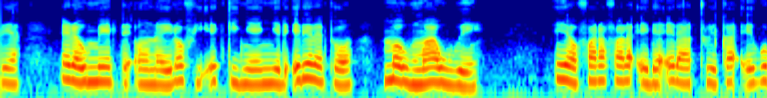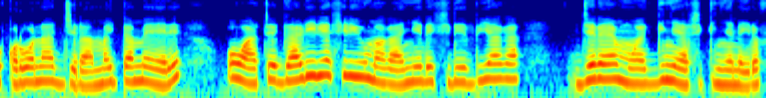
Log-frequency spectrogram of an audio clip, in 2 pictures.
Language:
Kikuyu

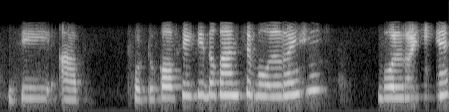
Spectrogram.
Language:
Hindi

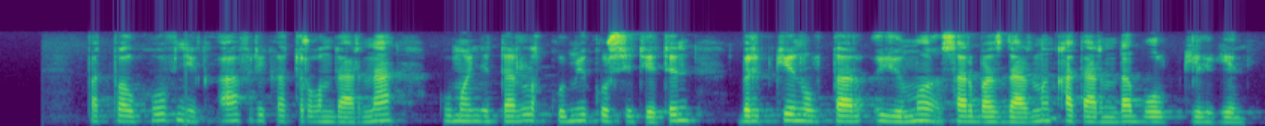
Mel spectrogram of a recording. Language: Kazakh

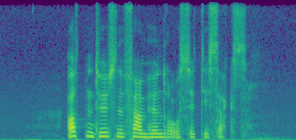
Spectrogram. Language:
Norwegian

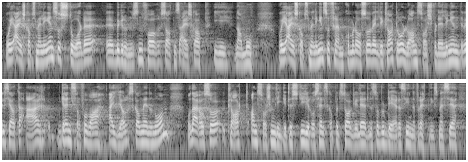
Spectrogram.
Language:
Norwegian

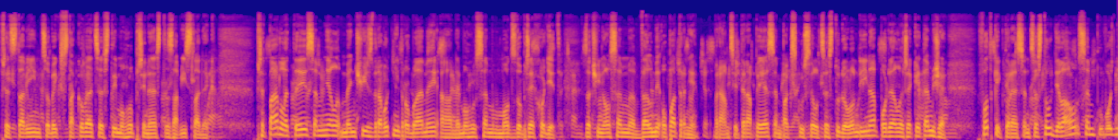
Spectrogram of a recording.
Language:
Czech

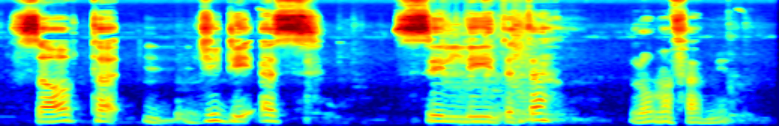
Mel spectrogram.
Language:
Somali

